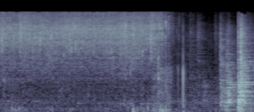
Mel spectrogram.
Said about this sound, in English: And then rinse the oil off your hands again.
